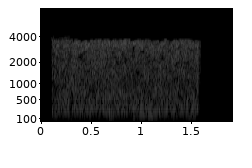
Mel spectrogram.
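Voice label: Fire Dispatch, Scanner audio recording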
